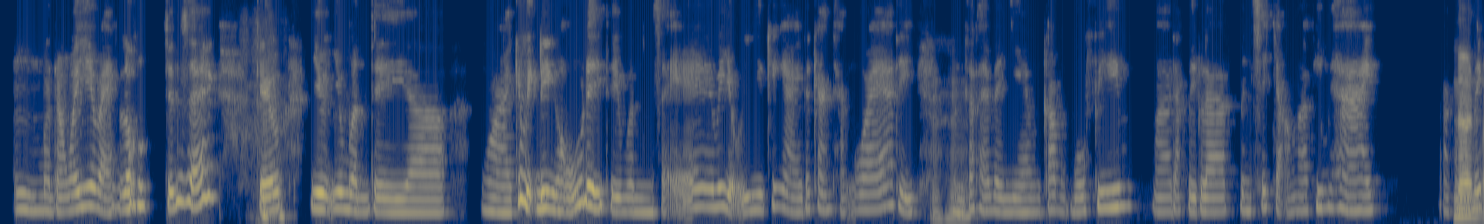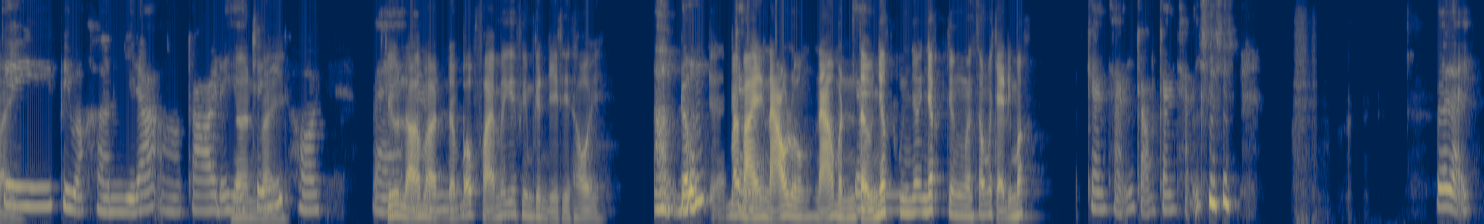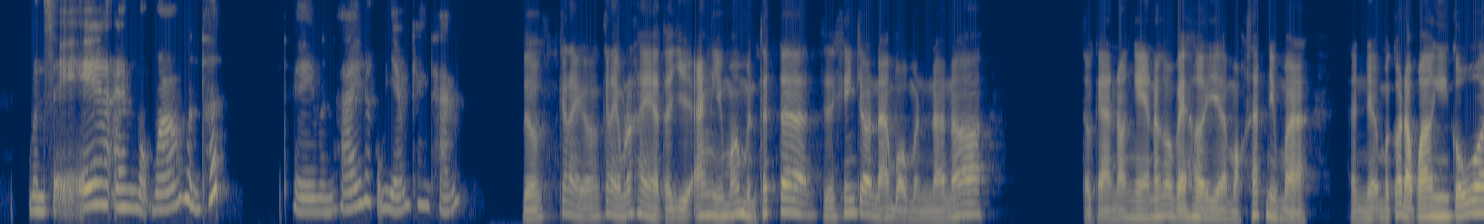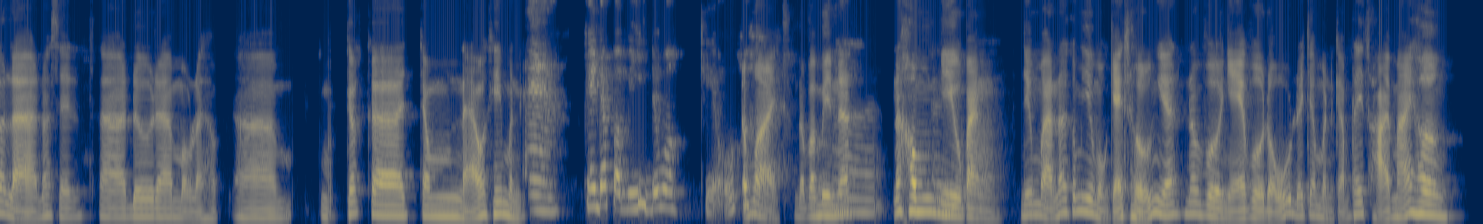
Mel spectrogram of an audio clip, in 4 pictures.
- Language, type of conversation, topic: Vietnamese, unstructured, Bạn nghĩ sở thích nào giúp bạn thư giãn sau một ngày làm việc căng thẳng?
- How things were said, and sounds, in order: laughing while speaking: "luôn"; chuckle; tapping; laugh; other background noise; chuckle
